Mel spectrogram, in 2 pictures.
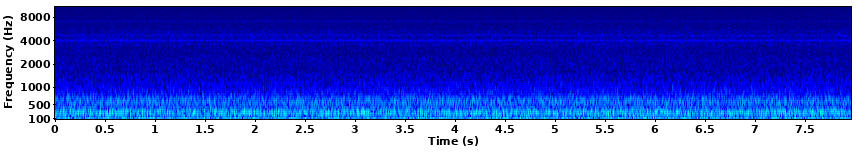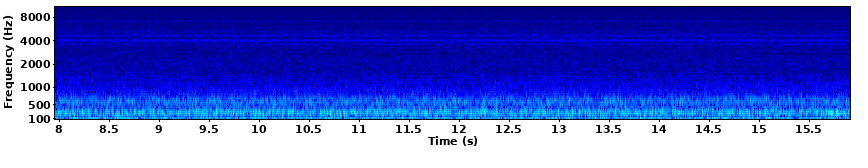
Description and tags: Short recording of a refrigerator or cooler running. Loops.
